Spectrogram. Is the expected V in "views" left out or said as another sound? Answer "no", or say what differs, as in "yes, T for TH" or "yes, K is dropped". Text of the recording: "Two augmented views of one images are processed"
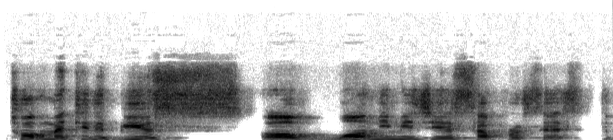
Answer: yes, B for V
